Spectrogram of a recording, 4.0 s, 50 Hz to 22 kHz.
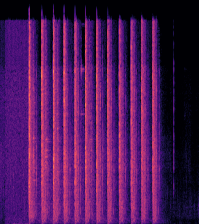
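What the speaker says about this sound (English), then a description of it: "We'll finish this mag out unsuppressed, then we'll throw the suppressor on, see how it does suppressed." A Gen 3 BRN180 rifle fires unsuppressed with a compensator, about twelve loud, sharp, evenly spaced shots in a quick steady cadence, each with a short ringing tail, then silence.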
